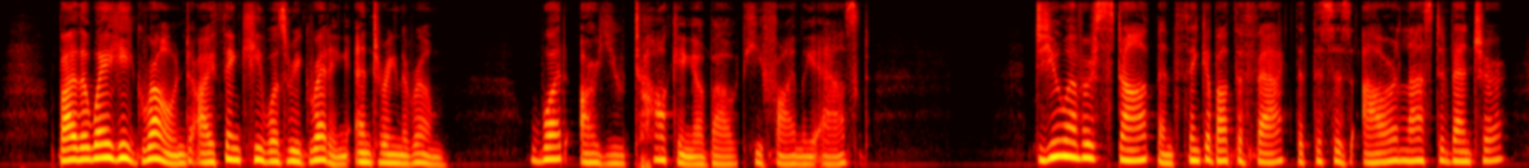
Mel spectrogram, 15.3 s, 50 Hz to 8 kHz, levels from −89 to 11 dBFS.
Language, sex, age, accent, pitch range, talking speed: English, female, 50-69, American, 145-210 Hz, 140 wpm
